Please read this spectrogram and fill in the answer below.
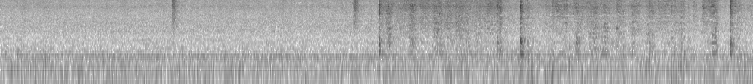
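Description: Sauce bubbling in an aluminium kadai over a gas burner, a steady low rumble. From about five seconds in, a metal ladle stirs it, knocking against the pan in a series of sharp clicks.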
